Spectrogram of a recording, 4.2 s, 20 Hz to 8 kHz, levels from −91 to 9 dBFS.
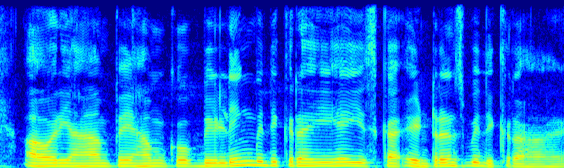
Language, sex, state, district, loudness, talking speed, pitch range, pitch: Hindi, male, Uttar Pradesh, Ghazipur, -25 LUFS, 210 wpm, 135-150 Hz, 140 Hz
